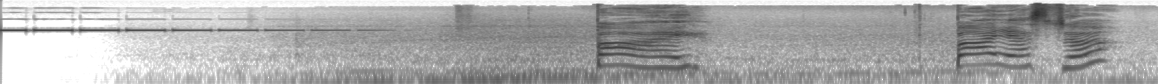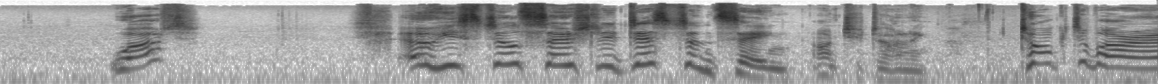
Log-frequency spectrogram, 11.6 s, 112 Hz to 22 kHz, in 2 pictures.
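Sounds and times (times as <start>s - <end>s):
smoke alarm beeping, set off by burning sourdough toast: 0.0s - 2.0s
low rumbling noise: 1.6s - 7.6s
speech: 3.0s - 3.6s, 5.0s - 5.6s, 6.3s - 6.8s, 7.6s - 11.5s.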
